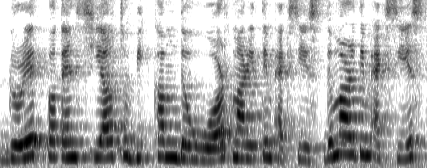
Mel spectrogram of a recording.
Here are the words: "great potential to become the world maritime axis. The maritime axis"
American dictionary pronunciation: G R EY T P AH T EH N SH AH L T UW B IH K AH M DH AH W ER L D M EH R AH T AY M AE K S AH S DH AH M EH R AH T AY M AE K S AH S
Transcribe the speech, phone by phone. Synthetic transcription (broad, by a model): G R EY T P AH T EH N S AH L T UW B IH K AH M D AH W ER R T M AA R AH T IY M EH K S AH S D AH M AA R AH T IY M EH K S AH S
